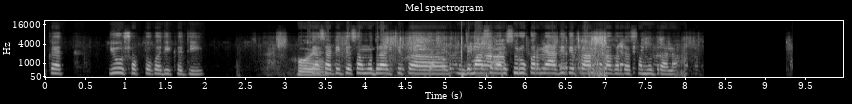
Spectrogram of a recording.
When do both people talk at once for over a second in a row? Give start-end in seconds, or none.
4.2-7.7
